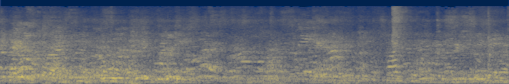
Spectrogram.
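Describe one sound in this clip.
A crowd of adults and children murmurs in the background.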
